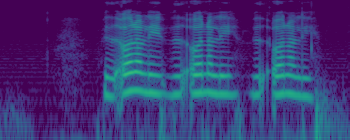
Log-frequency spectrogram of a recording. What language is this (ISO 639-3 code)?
dan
